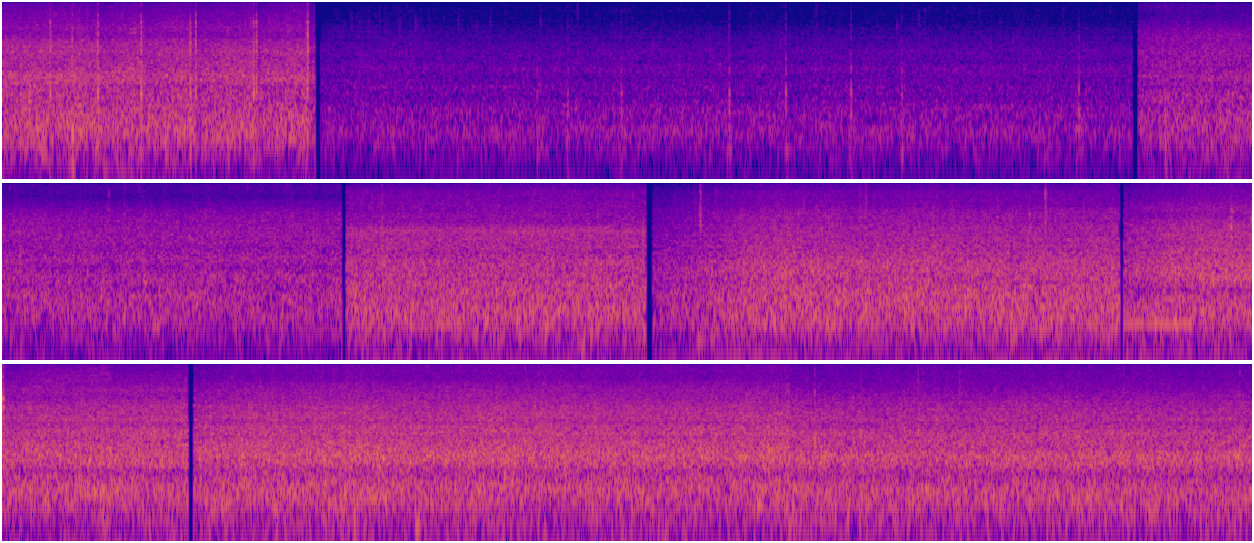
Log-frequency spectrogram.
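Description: Rushing of a fast-flowing river, a steady noisy hiss. It drops to a much quieter stretch with a few faint pops from about two to eight seconds in, then comes back louder in steps.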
